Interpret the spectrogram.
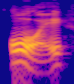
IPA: ɔɪ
